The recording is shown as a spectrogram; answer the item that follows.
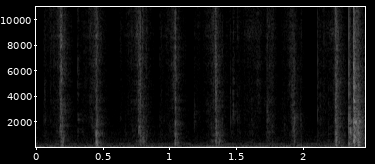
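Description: A tarot deck being shuffled by hand, the cards tapping and slapping together in a run of soft clicks about three a second.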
